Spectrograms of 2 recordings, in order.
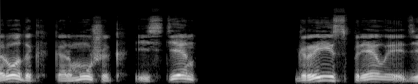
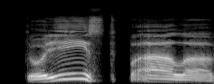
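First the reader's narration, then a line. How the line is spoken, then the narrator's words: Roared. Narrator (Russian): взревел Венька Фомин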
